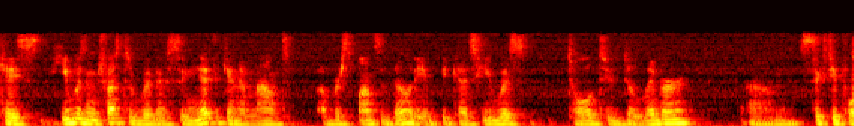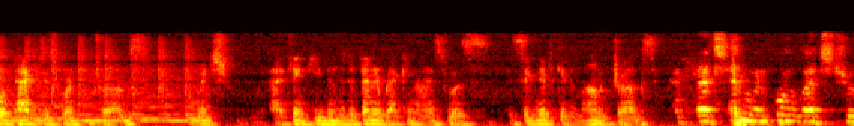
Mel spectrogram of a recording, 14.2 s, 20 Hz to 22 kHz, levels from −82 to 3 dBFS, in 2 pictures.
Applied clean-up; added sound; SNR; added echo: none; Electric guitar; 6 dB; reverberation time 0.2 s.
